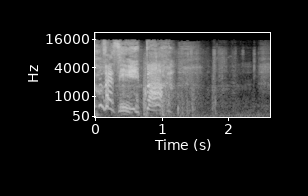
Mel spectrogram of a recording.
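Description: A woman speaks urgently, close by.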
